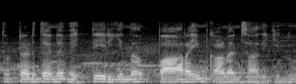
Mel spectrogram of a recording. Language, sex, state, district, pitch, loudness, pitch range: Malayalam, male, Kerala, Kollam, 120 Hz, -16 LUFS, 110-130 Hz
